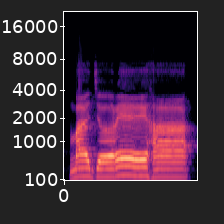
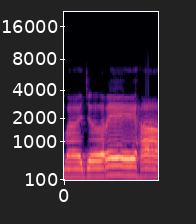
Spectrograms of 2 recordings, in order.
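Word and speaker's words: مجراها: ini tetap dibaca tarqiq jadi tulisannya ini majroha ini cara membacanya meijer Eha ayat lengkapnya teman-teman sekalian disuruh hud ayat 41 Hai waqolarkabu movie HD bismilahi majreha wa mursaha inna Robbi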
